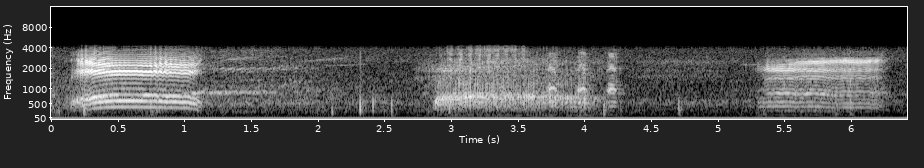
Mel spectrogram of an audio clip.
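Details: Sheep give loud, wavering bleats, three long calls about two seconds apart, with clicks and knocks, as sheep and geese clamour for feed at a croft around 8:30 am on 20 March 2008, the first day of spring; a rooster and red-winged blackbird are also present.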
